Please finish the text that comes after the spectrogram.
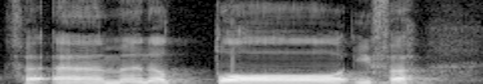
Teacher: En estos ejemplos, pues, fusionamos la primera, que tiene que tener la condición de ser muda, con sukun, sin vocal, en la otra, y se convierte en la segunda letra reduplicada. El ta se fusiona en la ta y al pronunciarlo pronunciamos una ta enfatizada. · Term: idgham al-mutajanisain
